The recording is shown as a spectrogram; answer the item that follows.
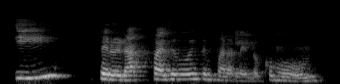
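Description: The woman's voice is high-pitched, with a dark, mellow tone. She talks at a moderate pace. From Colombia, Manizales. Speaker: clothing designer, former lawyer. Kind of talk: casual interview chat.

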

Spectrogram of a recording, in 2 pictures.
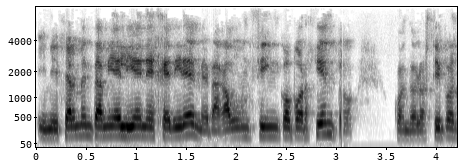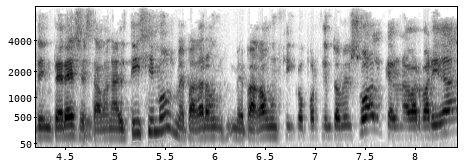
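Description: In an ordinary speaking voice, a man with a fairly high pitch talks at a fairly quick pace with ordinary pitch variation. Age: 30s. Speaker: entrepreneur and investor. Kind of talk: interview.

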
